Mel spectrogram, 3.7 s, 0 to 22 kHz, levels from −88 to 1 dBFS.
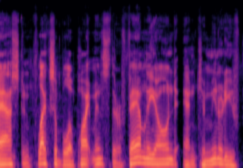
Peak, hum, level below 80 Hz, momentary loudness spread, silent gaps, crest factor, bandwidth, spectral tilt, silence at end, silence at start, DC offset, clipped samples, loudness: -4 dBFS; none; -46 dBFS; 7 LU; none; 20 dB; 16 kHz; -5 dB/octave; 0.1 s; 0 s; under 0.1%; under 0.1%; -24 LUFS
